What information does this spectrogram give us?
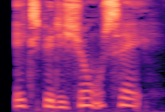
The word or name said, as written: ekspeditionssag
